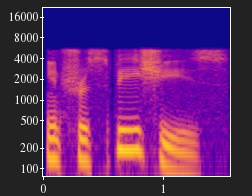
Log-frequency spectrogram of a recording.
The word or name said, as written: intraspecies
